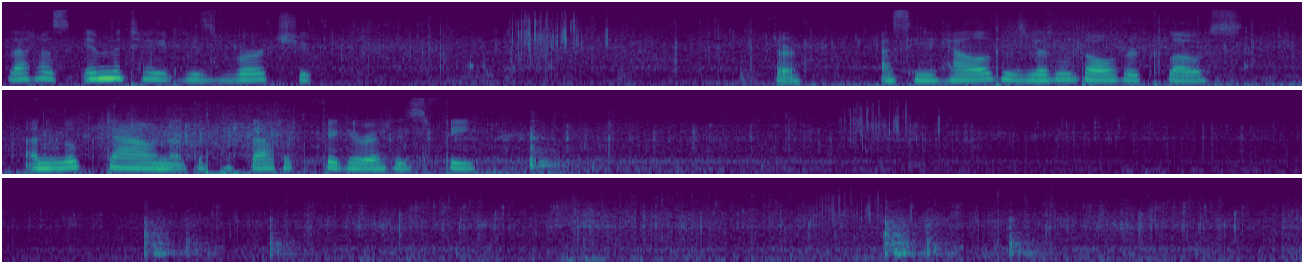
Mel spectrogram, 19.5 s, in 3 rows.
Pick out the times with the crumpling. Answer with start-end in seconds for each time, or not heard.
2.5-3.0, 10.7-11.2, 17.0-17.6.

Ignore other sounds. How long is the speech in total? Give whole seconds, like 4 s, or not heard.
7 s.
